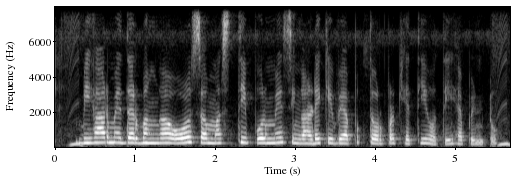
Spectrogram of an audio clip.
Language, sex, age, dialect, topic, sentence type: Hindi, female, 36-40, Hindustani Malvi Khadi Boli, agriculture, statement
